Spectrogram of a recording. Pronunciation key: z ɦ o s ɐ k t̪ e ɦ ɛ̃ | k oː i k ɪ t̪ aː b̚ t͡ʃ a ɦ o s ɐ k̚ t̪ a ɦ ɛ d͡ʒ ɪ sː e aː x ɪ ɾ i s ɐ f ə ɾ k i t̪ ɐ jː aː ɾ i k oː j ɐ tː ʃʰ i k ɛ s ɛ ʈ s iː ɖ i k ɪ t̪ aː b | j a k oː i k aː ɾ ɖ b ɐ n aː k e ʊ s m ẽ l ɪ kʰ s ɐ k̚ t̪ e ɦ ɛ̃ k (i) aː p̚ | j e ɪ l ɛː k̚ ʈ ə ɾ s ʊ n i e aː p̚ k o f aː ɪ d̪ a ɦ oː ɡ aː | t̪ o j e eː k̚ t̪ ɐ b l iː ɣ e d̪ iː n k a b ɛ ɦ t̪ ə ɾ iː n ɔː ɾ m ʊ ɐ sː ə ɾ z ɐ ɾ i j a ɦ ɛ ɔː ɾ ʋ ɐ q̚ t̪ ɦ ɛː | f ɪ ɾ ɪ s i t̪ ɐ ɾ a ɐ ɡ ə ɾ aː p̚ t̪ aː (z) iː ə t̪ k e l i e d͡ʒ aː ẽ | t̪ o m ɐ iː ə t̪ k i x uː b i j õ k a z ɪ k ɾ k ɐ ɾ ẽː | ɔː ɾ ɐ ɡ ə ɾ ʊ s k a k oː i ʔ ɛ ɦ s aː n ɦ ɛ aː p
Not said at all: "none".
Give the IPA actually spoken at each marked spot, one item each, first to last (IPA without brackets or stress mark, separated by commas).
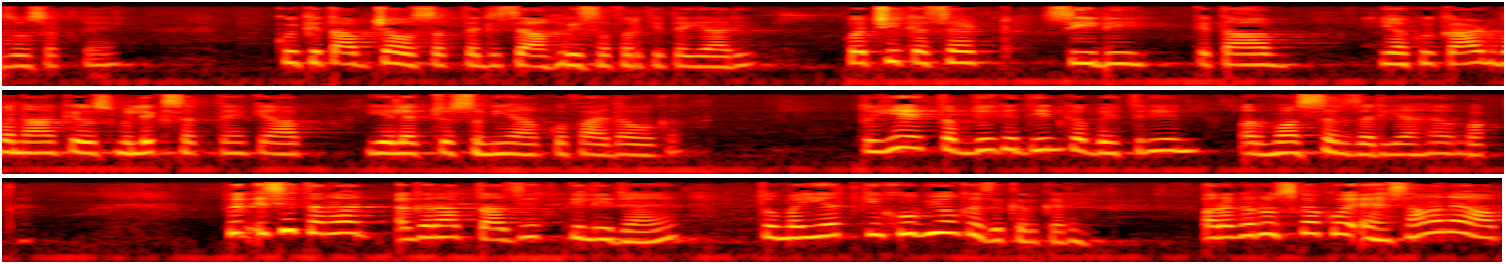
e, z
